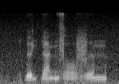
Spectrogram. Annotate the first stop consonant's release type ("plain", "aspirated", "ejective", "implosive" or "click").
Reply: implosive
